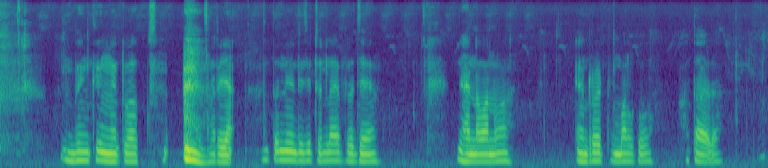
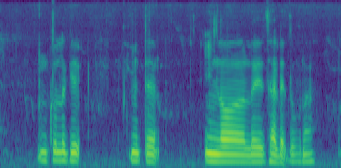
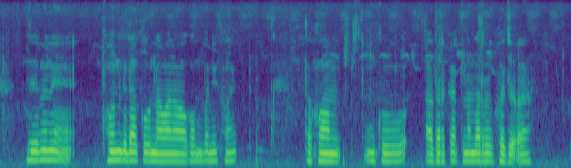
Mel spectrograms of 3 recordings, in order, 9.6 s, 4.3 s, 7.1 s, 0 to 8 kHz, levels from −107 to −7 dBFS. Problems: constant background noise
